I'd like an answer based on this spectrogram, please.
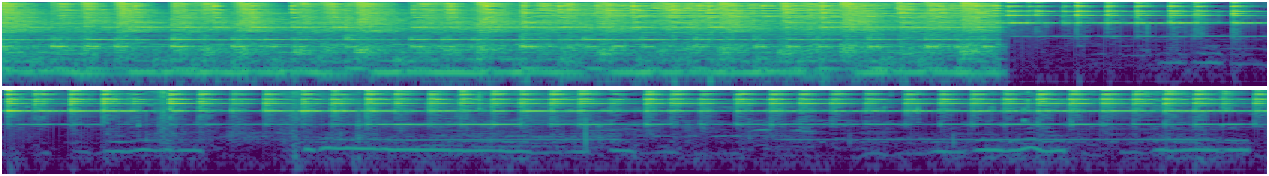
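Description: Temple bells and percussion clanging rapidly and evenly over a steady low hum. After a cut about seven seconds in, a small puja hand bell is rung quickly and steadily during an aarti, its two clear ringing tones sustained under the strokes.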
